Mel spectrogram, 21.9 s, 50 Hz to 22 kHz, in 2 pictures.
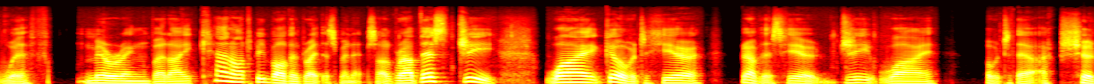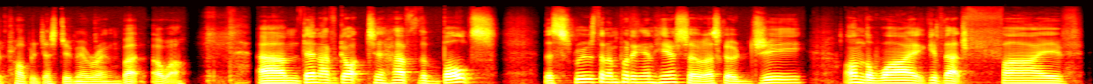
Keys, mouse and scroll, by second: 0.0 click, 5.1 typing, 6.1 ctrl+click, 7.8 click, 8.6 typing, 10.0 ctrl+click, 11.4 shift+middle click, 13.0 click, 19.3 typing, 20.3 typing.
